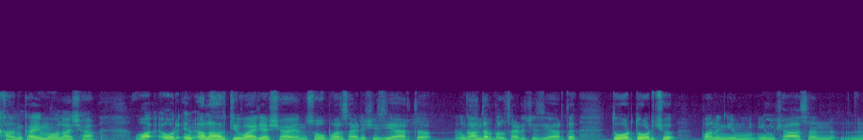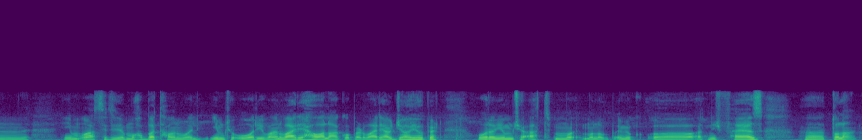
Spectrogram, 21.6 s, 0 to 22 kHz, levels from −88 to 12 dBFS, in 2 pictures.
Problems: none marked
